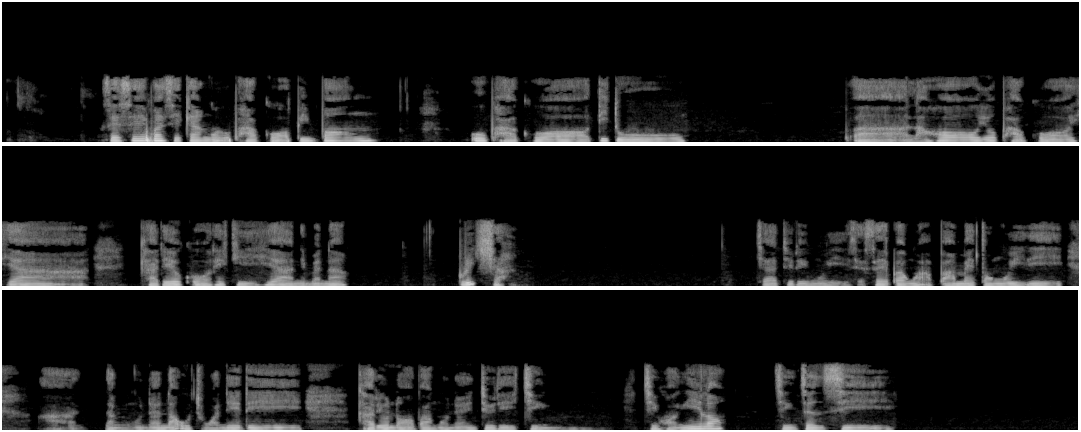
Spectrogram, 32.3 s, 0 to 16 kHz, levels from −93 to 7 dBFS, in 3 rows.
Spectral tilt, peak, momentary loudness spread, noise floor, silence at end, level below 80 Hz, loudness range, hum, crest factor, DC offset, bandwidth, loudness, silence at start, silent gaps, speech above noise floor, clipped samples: -6 dB/octave; 0 dBFS; 14 LU; -85 dBFS; 1.85 s; -68 dBFS; 6 LU; none; 24 dB; under 0.1%; 7.8 kHz; -23 LUFS; 1 s; none; 62 dB; under 0.1%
